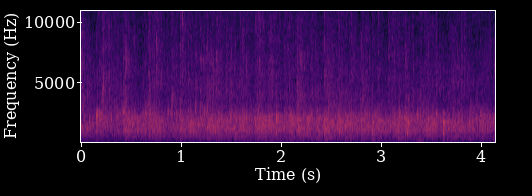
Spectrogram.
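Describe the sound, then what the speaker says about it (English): Applause from a large audience at the European Heritage Excellence Day 2026 awards in Nicosia, a full, sustained roar of many hands clapping at a steady level from start to finish, with no talking. "So a big applause also for them"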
